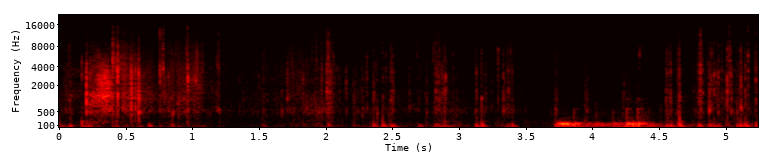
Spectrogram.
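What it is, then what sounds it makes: Plastic computer keyboard. A black plastic computer keyboard is held vertically beside the microphone while fingertips tap and press its keys quickly. The result is a rapid run of dry, clicky taps with a bright, crinkly texture, loudest in a burst at the start. Heavier presses near the end add deeper, thumpy low tones.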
